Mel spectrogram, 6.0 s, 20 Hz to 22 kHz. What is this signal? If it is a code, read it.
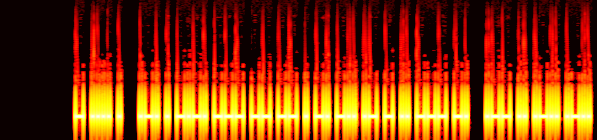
Morse code, heard as a keyed tone, about 44 wpm, 700 Hz. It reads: THE RECOMMENDATION WILL
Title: Sentences from Top 1400 Words 45wpm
